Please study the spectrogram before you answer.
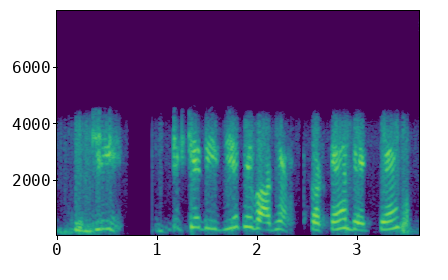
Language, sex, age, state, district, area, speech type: Urdu, male, 18-30, Delhi, Central Delhi, urban, conversation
